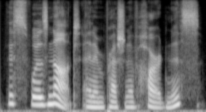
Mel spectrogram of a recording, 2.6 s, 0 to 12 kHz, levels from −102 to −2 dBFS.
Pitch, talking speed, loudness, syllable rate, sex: 190 Hz, 160 wpm, -17 LUFS, 4.4 syllables/s, female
